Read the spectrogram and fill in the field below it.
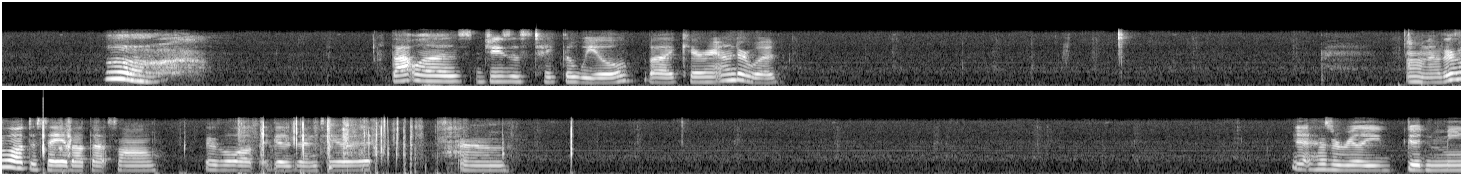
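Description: A young woman speaks quietly and calmly, close by, in short bursts with pauses.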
